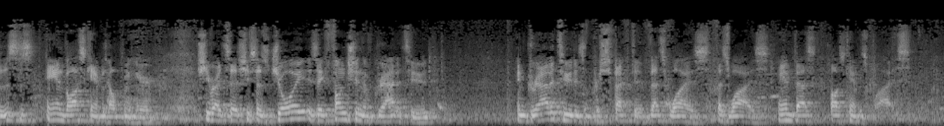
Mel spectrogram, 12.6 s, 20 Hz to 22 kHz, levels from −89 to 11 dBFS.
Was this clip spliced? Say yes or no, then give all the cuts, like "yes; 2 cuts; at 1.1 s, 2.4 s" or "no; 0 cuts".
yes; 3 cuts; at 1.4 s, 7.8 s, 9.7 s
